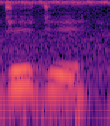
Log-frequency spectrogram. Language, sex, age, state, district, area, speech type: Urdu, female, 60+, Bihar, Gaya, urban, spontaneous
